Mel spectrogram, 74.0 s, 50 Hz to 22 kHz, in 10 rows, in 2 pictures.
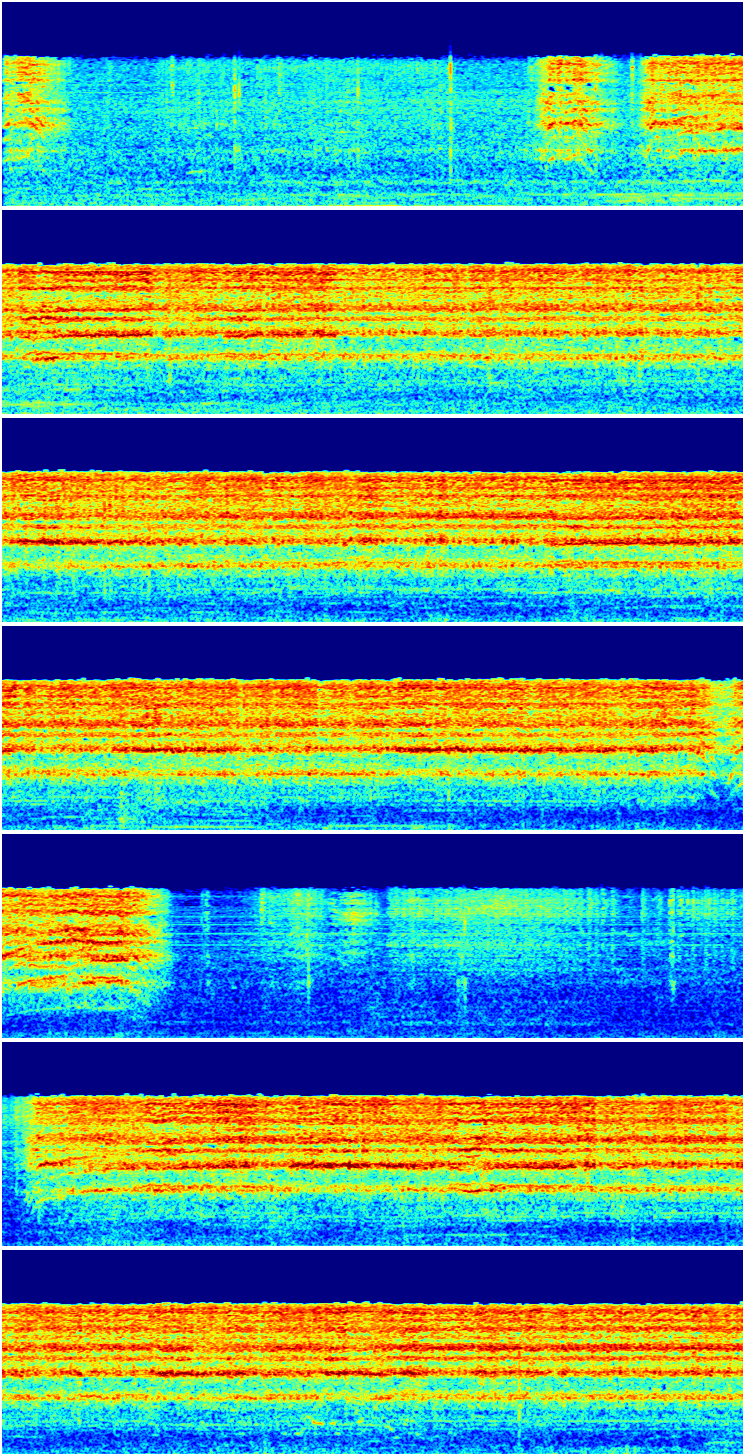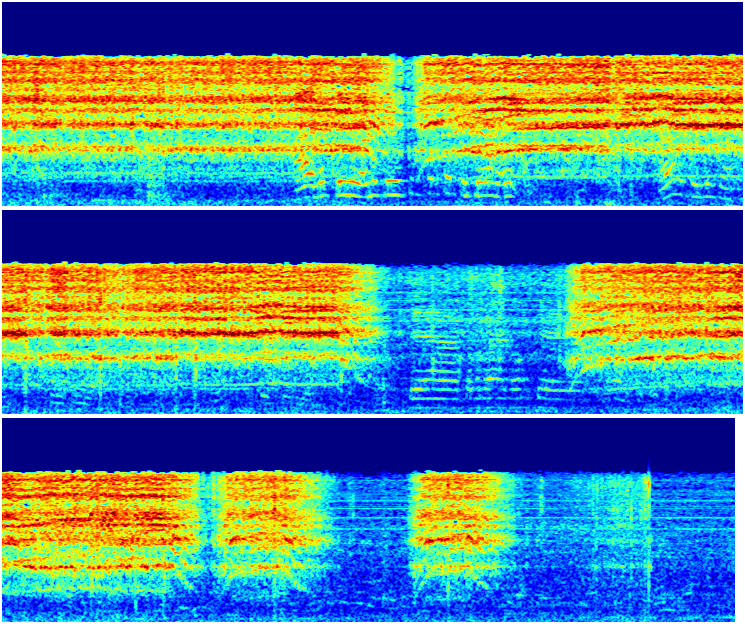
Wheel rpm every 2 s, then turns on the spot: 20, 20, 30, 120, 160, 160, 160, 160, 160, 160, 160, 160, 160, 160, 140, 80, 10, 0, 40, 160, 160, 160, 160, 160, 160, 160, 160, 140, 140, 160, 160, 80, 60, 160, 80, 40, 10.
2-4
